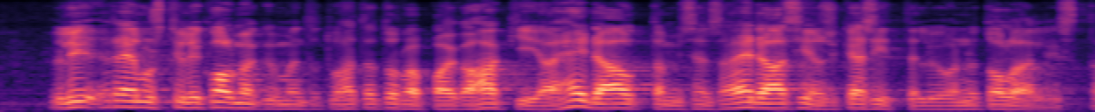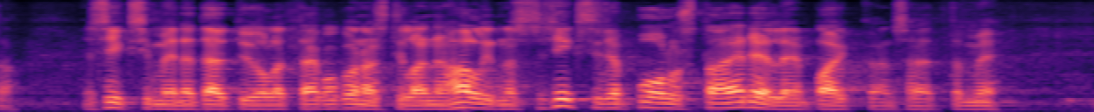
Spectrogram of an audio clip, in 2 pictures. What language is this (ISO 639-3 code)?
fin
